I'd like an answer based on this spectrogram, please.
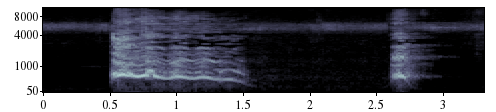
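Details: Native dogs hunting a snake at Keezhadi: one long, harsh, drawn-out bark lasting about a second and sliding lower at its end, then a single short sharp bark after a pause; faint steady high hiss in the background.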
